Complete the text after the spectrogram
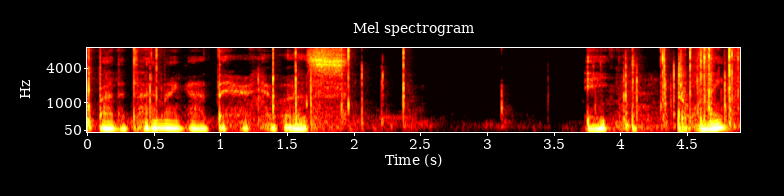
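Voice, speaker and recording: A man's very deep, low, soft-spoken voice, relaxed and monotone, at a very slow pace with long, frequent pauses, in a dry, close sound with no echo. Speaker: ASMR content creator. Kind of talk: ASMR unboxing, casual talk to camera. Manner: soft-spoken, slow, relaxed.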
